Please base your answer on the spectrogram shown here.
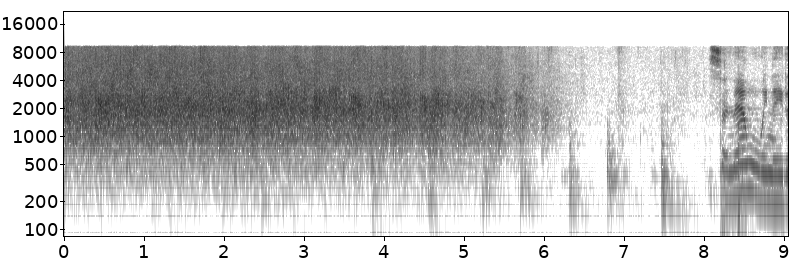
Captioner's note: applause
